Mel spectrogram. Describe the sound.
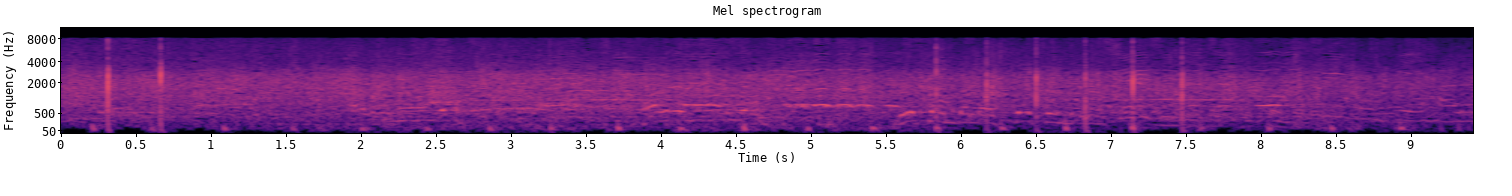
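A church audience claps steadily in praise of the Lord for several seconds, a dense wash of many hands with a few sharp, louder claps standing out, mingled with faint voices and cheering.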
